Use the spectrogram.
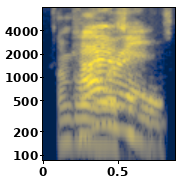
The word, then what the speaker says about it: Kyren: I'm going Kieran Williams. Kyren. Jesus it's Kyren.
